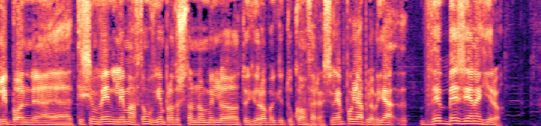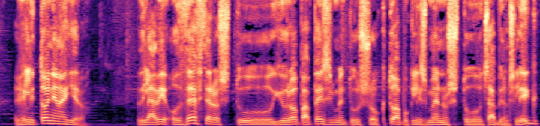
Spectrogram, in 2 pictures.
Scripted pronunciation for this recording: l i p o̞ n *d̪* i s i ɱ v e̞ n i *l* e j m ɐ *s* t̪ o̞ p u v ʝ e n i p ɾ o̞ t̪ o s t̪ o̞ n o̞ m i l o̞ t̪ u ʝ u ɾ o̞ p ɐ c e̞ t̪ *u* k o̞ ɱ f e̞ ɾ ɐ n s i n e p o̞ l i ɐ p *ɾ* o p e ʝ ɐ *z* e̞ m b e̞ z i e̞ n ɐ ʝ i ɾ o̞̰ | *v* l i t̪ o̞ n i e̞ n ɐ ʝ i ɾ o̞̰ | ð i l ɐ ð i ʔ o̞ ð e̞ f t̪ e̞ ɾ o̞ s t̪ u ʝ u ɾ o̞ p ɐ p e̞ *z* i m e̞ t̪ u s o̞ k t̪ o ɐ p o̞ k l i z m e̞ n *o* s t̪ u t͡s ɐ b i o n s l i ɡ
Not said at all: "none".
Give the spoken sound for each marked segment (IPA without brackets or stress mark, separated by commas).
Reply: t̪, l, f, u, l, ð, ɣ, z, u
